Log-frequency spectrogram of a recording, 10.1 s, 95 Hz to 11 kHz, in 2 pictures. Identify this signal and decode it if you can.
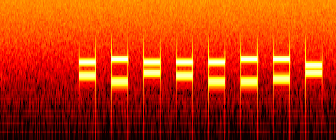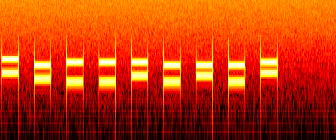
DTMF, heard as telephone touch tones, dialled by machine, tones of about 250 ms. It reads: 8308236*#42281710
